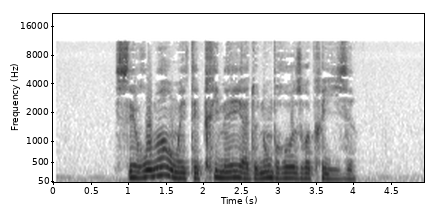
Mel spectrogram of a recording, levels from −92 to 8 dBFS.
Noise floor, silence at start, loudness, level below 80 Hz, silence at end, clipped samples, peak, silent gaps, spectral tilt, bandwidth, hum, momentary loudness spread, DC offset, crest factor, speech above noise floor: -58 dBFS; 0.85 s; -12 LUFS; -46 dBFS; 0.95 s; under 0.1%; 0 dBFS; none; -5.5 dB/octave; 11.5 kHz; none; 10 LU; under 0.1%; 14 dB; 46 dB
